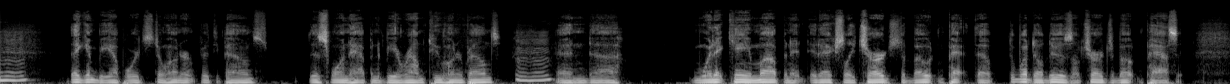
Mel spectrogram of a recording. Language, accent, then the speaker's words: English; East Coast, United States; I know growing up on the East Coast was because we had Makos over there.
